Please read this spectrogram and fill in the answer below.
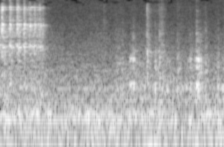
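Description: Metal Pokémon TCG coin set down on the table, giving a short bright metallic ring that dies away within about half a second, followed by a few faint clicks.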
